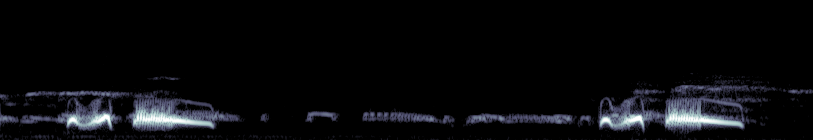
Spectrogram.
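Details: Spotted dove in 'thúc gù' rousing coo, 'giọng thổ' voice, meant to excite other doves fast: two identical loud phrases about four seconds apart, each a bouncing double note and long sliding-down coo, with quiet murmuring between.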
